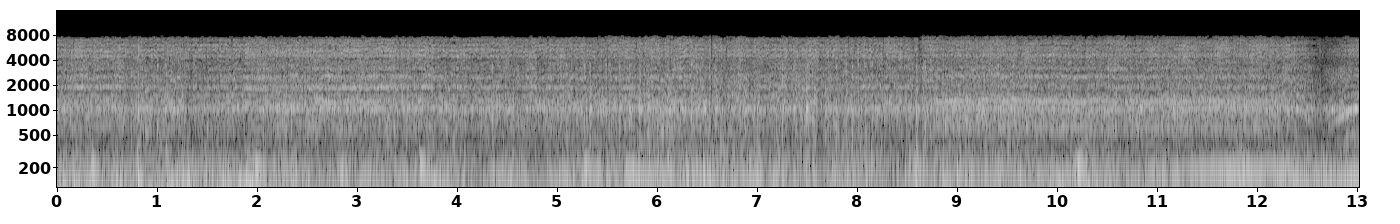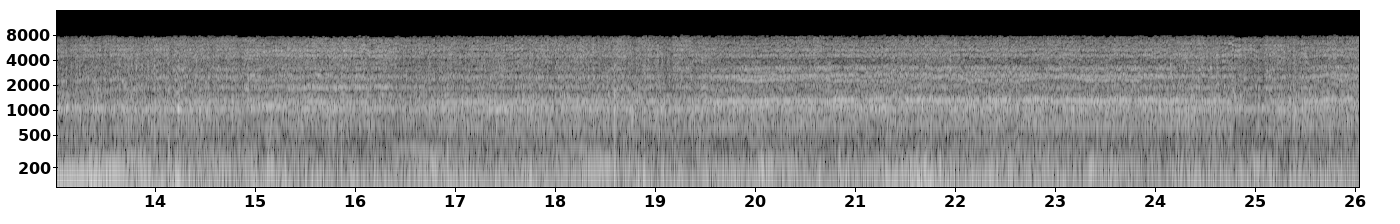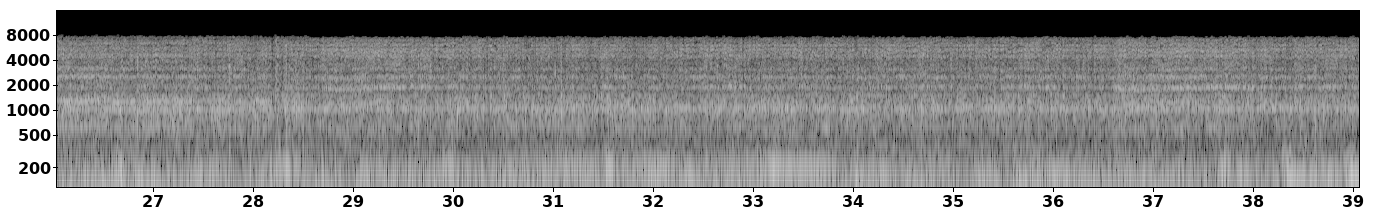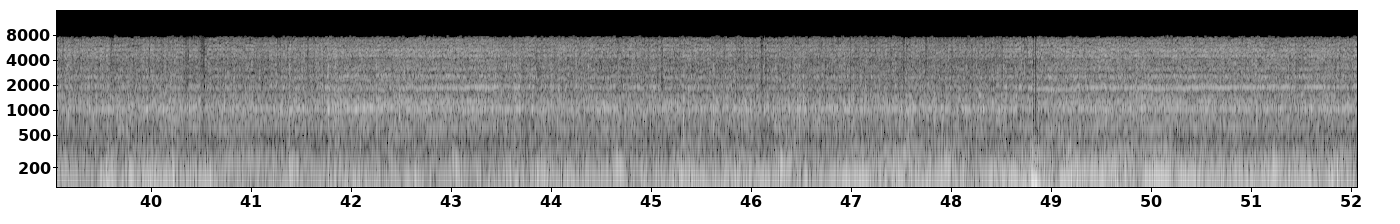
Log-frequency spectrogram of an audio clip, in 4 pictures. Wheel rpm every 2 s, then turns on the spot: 170, 170, 160, 170, 160, 170, 130, 160, 170, 170, 160, 160, 170, 170, 160, 160, 170, 170, 170, 170, 170, 170, 170, 170, 170, 170.
none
